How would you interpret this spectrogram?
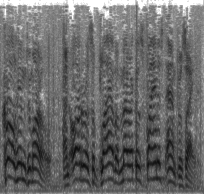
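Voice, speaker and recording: A man's voice: big pitch swings, fairly quick, loud music behind the voice. A male announcer reading a scripted commercial in 1930s radio style, formal and emphatic. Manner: emphatic, formal sales pitch. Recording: dull old radio recording, faint hiss.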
